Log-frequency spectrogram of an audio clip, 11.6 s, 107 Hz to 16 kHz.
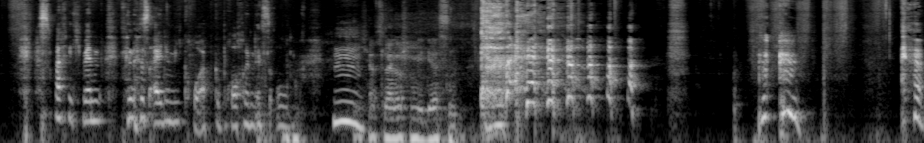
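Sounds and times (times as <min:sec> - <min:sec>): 
speech: 0:00.7 - 0:06.7, 0:09.5 - 0:10.1
raspy coughs: 0:06.0 - 0:07.2.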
